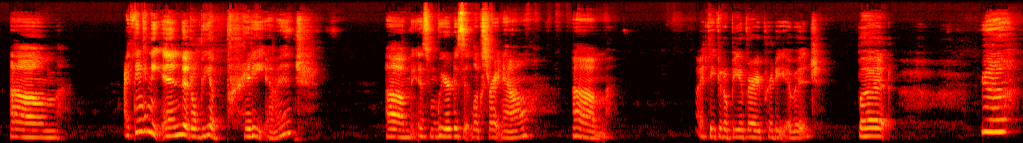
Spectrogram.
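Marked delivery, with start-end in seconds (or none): 12.8-15.1 pitched-up words spoken mid-yawn. Talking about a kit in mid-afternoon without a nap, yawning. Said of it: "sorry for yawning".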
